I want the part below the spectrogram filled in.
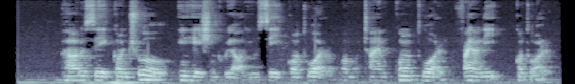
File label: Control in Haitian Creole Kontwol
